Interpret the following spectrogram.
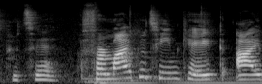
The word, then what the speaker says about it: poutine: with a poutin cake I believe the proper pronunciation is poutin for my poutine cake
